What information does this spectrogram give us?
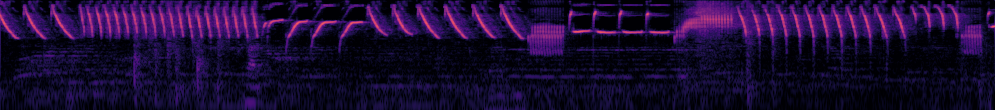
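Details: Singing canary kept as a tutor to prompt untrained canaries: long rapid trills of falling whistled notes, a steady flat whistle passage, a brief harsh burst, then more fast rolling trills.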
